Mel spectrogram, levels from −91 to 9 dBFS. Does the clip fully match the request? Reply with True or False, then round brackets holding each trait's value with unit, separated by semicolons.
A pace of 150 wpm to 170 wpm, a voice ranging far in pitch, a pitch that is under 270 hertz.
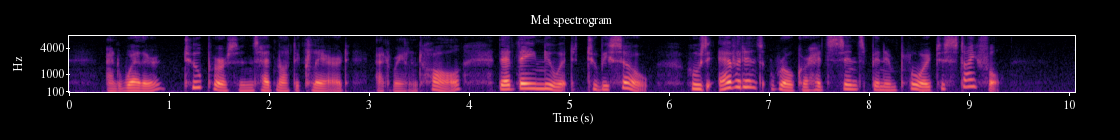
True (155 wpm; 9.0 semitones; 190 Hz)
